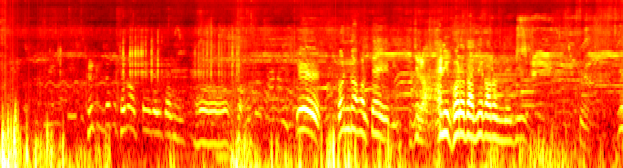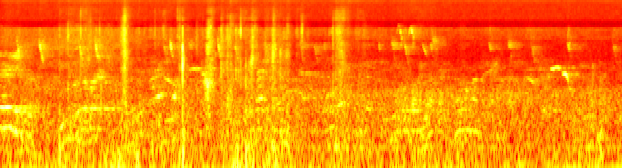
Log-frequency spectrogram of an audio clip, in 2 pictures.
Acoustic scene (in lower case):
park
